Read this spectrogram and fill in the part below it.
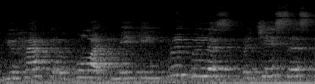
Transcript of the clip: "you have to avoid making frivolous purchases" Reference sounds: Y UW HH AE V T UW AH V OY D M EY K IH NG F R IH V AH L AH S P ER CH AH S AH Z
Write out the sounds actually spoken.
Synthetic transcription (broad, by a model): Y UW HH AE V T UW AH P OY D M EY K IH NG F R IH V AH L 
